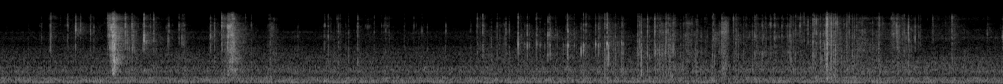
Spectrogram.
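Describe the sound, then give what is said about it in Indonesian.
Crinkling of a plastic packet of sliced mozzarella being opened: a few sharp crackles and crunches rise over a steady, quiet rustling, with no talk. “Buka mozzarella-nya dulu. Ini mozzarella lembaran guys.”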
